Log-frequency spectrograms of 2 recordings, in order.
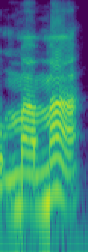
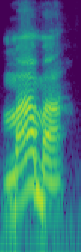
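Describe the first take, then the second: First: "mama" as ma-MA, accented final A; stress on last syllable. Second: "Mama" as MA-ma, stressed up front; stress on first syllable. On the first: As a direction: lean into the second MA of "mama". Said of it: "with the accent means mom". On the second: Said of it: "Mama with no accent". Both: Shown as a demonstration.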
